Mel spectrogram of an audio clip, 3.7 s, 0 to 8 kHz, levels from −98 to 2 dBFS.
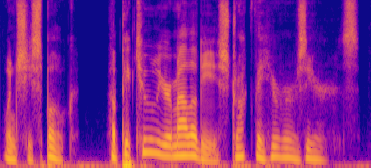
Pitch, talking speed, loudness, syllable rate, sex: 120 Hz, 160 wpm, -21 LUFS, 4.9 syllables/s, male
